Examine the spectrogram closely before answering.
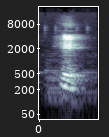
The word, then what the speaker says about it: ه: 26th letter of Arabic is pronounced as he hey hey hey repeat after me hey hey so the sound of the letterhead is equivalent to the sound of the letter H in English also it is similar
